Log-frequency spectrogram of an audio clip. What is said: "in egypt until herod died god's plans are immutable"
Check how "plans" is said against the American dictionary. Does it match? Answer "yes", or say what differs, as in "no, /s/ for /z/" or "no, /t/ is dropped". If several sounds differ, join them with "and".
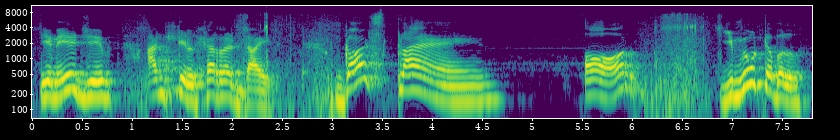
no, /z/ is dropped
